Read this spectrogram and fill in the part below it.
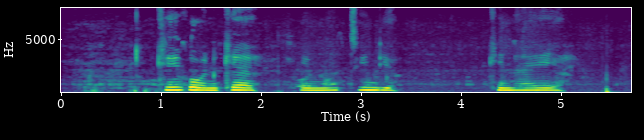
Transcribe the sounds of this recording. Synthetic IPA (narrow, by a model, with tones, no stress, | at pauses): kʰi˦ko˨n˨kʰɛ˦˨i˨mo˦tʰi˦ndjɔ˨ | kʰi˨na˨e˦a˨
